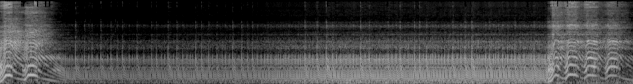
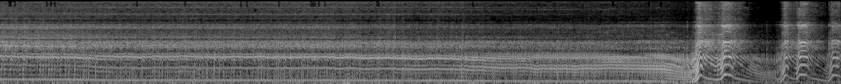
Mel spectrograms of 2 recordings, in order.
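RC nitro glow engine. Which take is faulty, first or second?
second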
